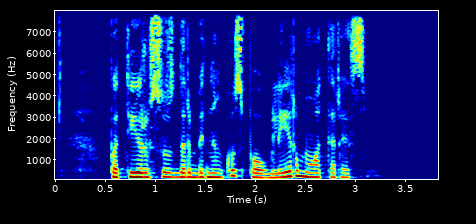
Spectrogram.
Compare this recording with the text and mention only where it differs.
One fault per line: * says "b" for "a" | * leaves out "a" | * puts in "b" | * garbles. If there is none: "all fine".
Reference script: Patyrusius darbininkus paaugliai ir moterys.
all fine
